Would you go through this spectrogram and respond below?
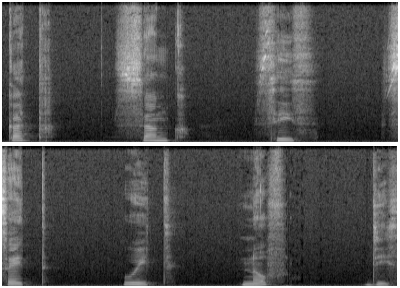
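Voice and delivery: slow, spaced French numbers for students to echo; repeat-after-me counting. Shown as a demonstration. Teacher leading students to repeat, slow and spaced. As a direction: leave room after each word for the class. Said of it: "আমার সাথে বলুন".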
